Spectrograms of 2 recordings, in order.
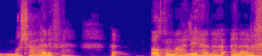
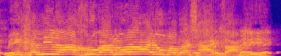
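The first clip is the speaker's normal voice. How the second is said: manic laugh; 13 semitones higher, 3 dB louder than usual. Acted. Killer laughing manically at her tears.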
